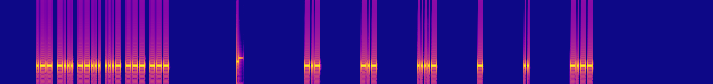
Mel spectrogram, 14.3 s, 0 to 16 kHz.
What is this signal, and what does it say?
Morse code, heard as a keyed tone, about 34 wpm, spaced as for 15 wpm, 700 Hz. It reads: WB7VOO KK4TIY
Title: USA Call Signs - 6 Characters - 8x Character Spacing - 35wpm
